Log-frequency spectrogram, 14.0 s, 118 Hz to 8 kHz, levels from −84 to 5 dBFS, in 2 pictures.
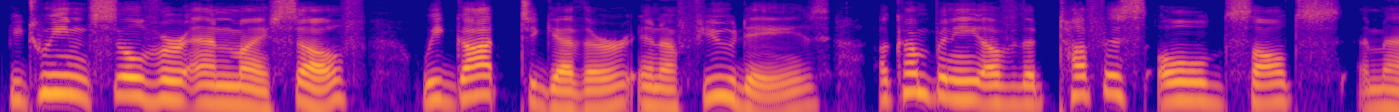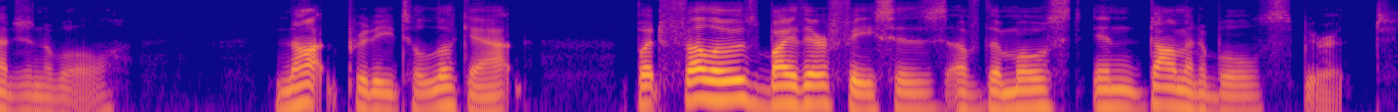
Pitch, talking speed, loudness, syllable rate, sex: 155 Hz, 140 wpm, -20 LUFS, 4.6 syllables/s, male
